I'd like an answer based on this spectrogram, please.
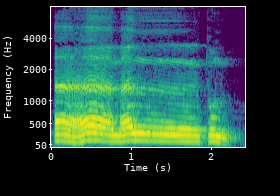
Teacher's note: سكت عنهم الإمام الشاطبي سكت عن البعض فيقرؤون بتسهيل الهمزة الثانية، وهم نافع والبزي وأبو عمرو وابن عامر يقرؤون بتسهيل الهمزة الثانية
